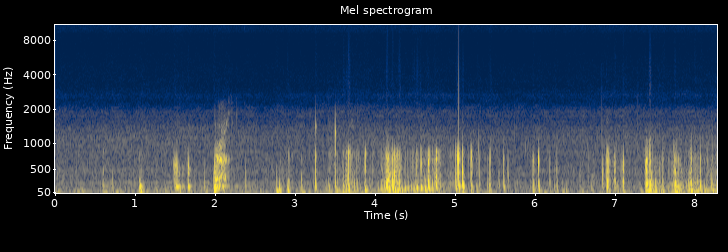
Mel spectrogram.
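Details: Person with diarrhea and an upset stomach: near-continuous gurgling, bubbling and rumbling from the belly; hyperactive bowel sounds (borborygmi).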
